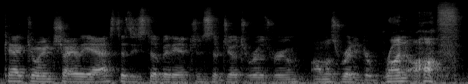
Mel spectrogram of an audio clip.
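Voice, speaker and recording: A man's voice: medium pitch, fairly even intonation, a little fast, a bit bright. A man casually reading fan fiction aloud and bantering, with a teasing, crude and giggly manner. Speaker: guest co-reader. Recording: roomy echo, faint background noise.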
